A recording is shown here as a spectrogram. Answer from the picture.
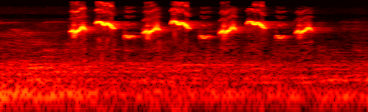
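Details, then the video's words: Clear glatik batu (cinereous tit) song used to tutor other birds: high, ringing notes alternating with lower clipped chips in an even, quick sequence of about eight notes. "Masteran Glatik batu gacor suara jernih durasi panjang"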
